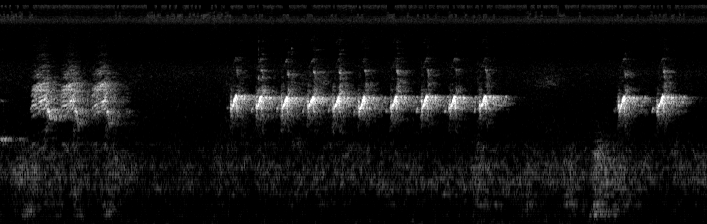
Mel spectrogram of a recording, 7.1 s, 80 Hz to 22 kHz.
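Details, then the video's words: Night-time birdsong recorded May 27, 2025, in darkness: a brief burst of high chirps, then a long even series of bright, sharp notes at a steady quick pace, starting again near the end, over a low constant rumble. "in the dark of night the birds are singing"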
